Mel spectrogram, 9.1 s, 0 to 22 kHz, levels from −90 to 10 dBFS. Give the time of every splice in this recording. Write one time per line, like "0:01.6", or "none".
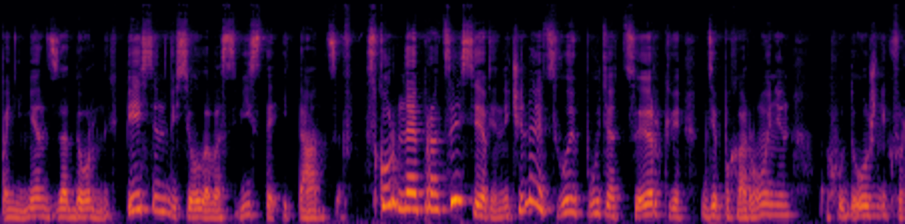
0:04.9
